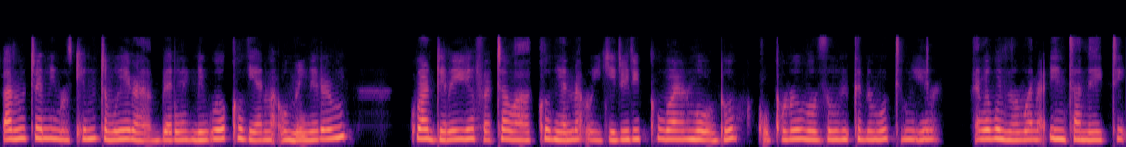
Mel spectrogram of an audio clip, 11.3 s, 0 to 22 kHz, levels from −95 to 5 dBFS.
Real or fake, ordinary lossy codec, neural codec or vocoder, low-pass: fake; none; codec, 16 kHz, 0.5 kbps, FreqCodec, larger model; none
